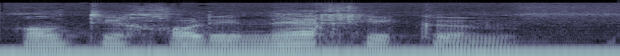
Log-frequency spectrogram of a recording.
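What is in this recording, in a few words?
"anticholinergicum", Dutch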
